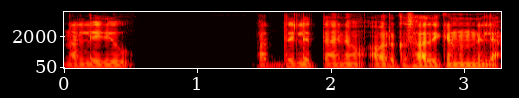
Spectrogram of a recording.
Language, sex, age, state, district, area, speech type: Malayalam, male, 30-45, Kerala, Idukki, rural, spontaneous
